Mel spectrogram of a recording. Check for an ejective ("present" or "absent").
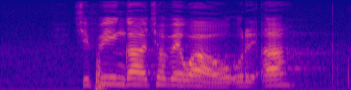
absent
